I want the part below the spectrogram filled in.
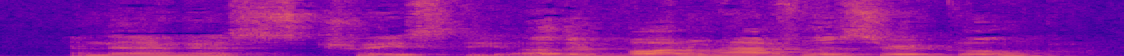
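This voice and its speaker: Somewhat breathy and fairly quick, this man talks at a medium pitch with fairly even intonation, and the room echo is audible. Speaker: art teacher for kids. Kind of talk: live drawing tutorial. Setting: live stream from home. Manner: fast.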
